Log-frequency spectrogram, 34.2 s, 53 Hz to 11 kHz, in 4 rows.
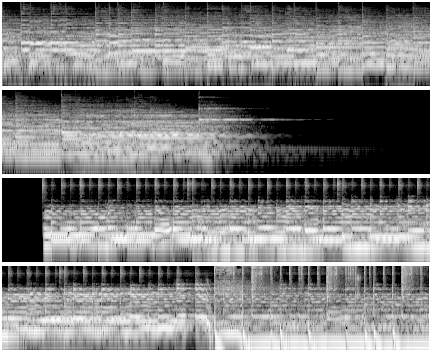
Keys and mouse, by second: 0.5-1.8 drag, 2.7 right click, 3.5 click, 6.0-6.7 drag, 20.0 click, 25.8-27.0 middle drag, 27.9 middle click, 28.7 Tab, 29.7 alt+z, 30.1-30.9 middle drag.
